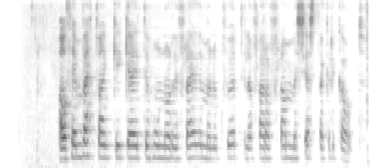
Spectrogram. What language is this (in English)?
Icelandic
